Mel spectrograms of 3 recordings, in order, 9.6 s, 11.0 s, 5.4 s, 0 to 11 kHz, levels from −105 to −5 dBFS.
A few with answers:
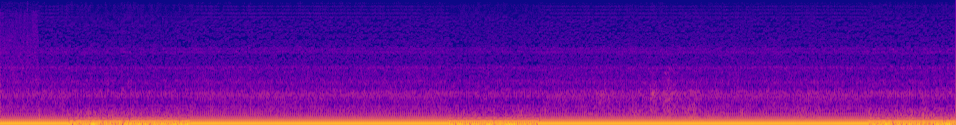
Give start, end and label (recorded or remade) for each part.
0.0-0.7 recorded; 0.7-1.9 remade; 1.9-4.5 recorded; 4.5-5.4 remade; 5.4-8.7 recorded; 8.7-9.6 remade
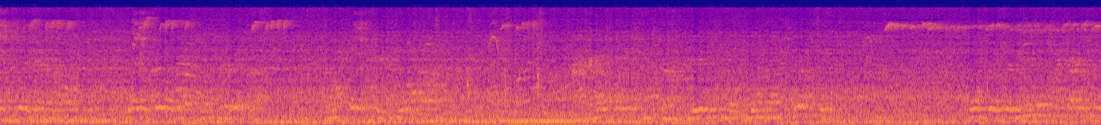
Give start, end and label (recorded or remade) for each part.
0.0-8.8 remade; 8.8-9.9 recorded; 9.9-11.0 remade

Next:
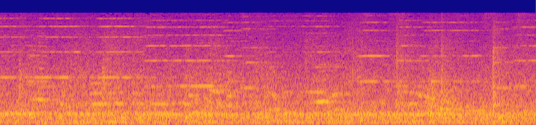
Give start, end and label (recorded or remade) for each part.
0.0-5.4 recorded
